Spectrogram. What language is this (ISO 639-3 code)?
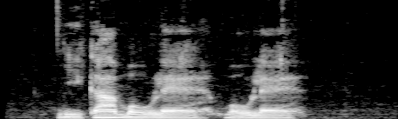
yue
